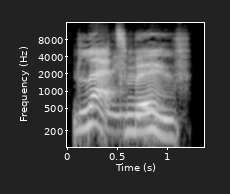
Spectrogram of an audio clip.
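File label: UK female, DJ vocals; Lets move; beanstalk audio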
